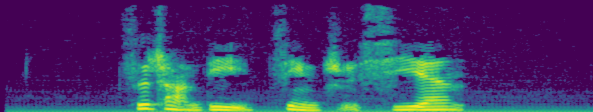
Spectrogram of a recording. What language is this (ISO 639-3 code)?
zho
